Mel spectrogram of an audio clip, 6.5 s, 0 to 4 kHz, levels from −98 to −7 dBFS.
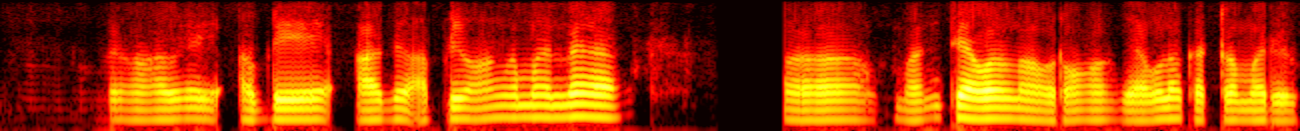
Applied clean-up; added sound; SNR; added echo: neural separator model SepFormer WHAM!.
